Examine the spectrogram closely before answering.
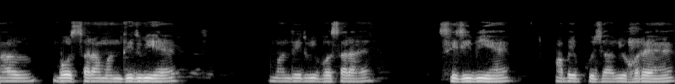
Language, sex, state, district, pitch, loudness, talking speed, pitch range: Hindi, male, Bihar, Kishanganj, 150 Hz, -17 LUFS, 185 wpm, 140-155 Hz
